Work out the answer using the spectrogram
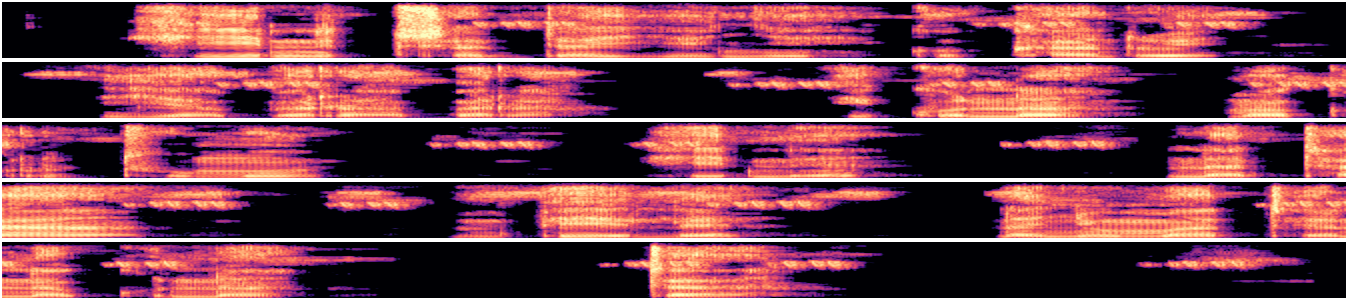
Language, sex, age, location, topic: Swahili, male, 36-49, Nakuru, finance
